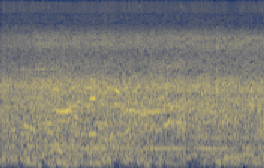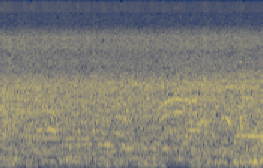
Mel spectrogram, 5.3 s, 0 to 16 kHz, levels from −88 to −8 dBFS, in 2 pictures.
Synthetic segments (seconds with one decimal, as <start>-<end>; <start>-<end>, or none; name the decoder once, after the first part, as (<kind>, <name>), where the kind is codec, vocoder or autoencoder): 1.7-3.0 (codec, SNAC)

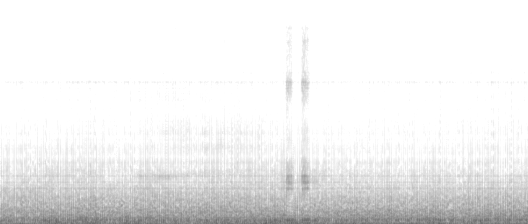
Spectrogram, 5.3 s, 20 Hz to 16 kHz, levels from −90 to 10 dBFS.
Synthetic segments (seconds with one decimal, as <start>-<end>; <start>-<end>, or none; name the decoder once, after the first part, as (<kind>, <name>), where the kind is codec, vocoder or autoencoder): 0.0-5.3 (vocoder, BigVGAN v2)

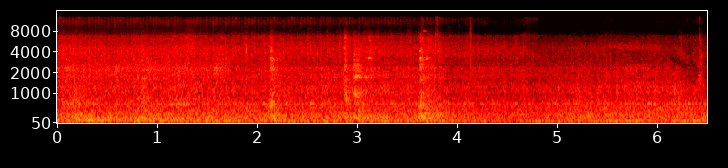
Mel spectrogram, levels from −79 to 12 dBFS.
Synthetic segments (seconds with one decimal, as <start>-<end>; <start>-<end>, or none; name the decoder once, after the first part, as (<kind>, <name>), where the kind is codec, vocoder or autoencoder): 0.0-1.1 (vocoder, BigVGAN v2); 2.3-3.3; 4.7-6.5

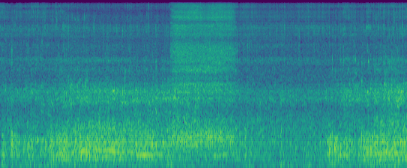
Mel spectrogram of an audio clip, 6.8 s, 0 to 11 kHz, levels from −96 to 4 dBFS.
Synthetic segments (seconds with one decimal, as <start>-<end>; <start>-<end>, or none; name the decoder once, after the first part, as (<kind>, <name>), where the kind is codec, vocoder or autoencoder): 0.0-1.1 (vocoder, WaveNeXt); 3.3-6.8

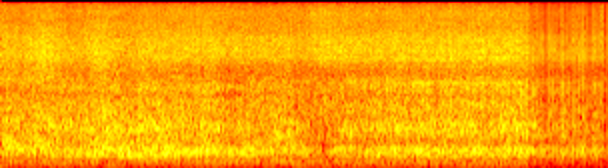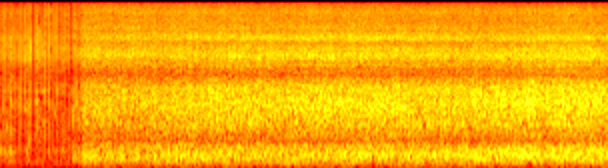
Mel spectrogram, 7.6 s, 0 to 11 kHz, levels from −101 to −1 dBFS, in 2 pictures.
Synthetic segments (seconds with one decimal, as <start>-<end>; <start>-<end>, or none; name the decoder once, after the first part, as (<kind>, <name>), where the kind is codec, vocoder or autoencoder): 3.3-4.3 (vocoder, BigVGAN v2)

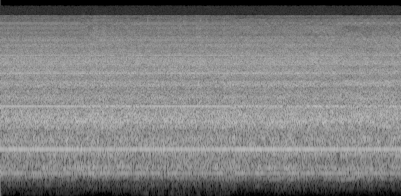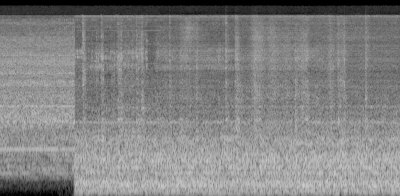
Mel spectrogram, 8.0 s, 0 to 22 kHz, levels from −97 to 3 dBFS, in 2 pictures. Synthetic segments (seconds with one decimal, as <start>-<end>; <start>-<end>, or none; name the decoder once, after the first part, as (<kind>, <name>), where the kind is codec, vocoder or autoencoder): 0.8-1.4 (autoencoder, DAC-VAE); 2.3-4.6; 5.6-8.0

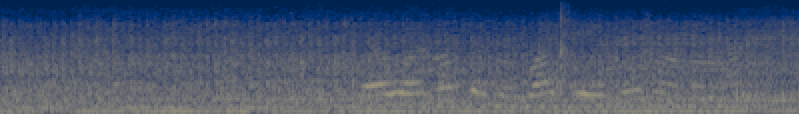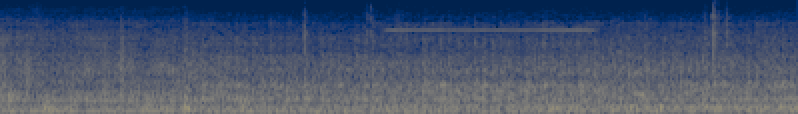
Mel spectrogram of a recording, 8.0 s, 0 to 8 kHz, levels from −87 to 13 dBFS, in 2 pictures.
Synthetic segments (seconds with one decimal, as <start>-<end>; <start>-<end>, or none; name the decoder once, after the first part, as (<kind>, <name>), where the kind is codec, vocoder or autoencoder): 3.7-4.9 (codec, ZipCodec)

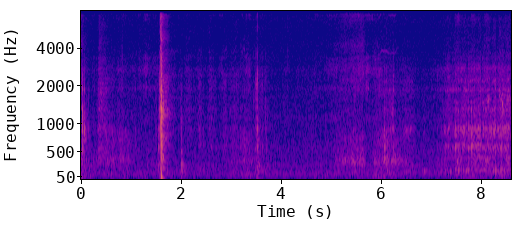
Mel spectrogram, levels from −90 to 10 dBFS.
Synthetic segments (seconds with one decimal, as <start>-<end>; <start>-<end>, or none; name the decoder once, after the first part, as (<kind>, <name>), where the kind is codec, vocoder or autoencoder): none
